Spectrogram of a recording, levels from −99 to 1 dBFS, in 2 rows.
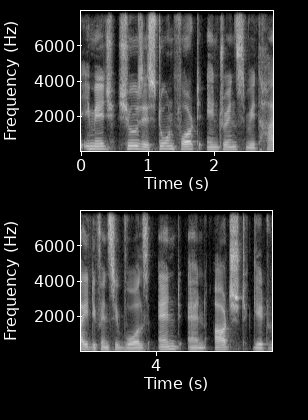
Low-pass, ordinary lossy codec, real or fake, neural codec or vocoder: none; none; real; none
